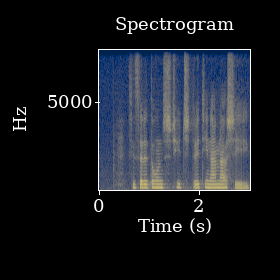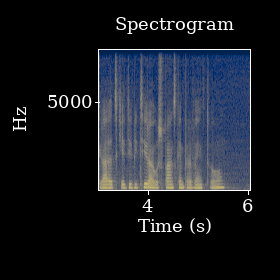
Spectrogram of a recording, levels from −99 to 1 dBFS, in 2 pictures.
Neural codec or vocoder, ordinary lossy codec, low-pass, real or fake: codec, 16 kHz, 0.8 kbps, ZipCodec; none; none; fake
